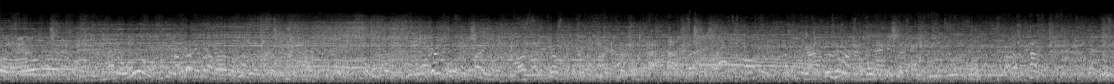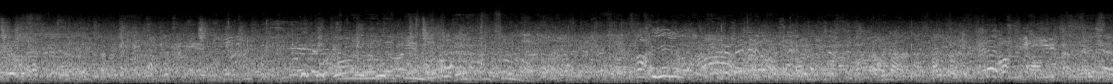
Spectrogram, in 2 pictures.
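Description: A large crowd chatters and murmurs outdoors.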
